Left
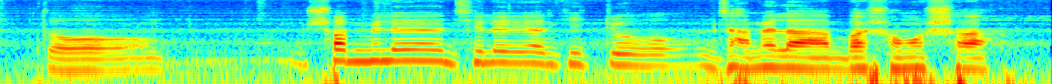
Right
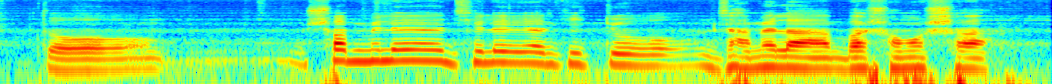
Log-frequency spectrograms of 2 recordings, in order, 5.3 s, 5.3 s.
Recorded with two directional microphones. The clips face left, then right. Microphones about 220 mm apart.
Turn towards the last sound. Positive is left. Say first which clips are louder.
# right 3 dB
turn(degrees=-30)  # may be behind; listen again after turning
